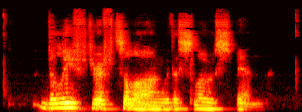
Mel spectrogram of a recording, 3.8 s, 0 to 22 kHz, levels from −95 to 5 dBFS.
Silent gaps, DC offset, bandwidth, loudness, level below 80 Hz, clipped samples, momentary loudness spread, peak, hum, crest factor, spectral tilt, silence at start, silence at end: none; under 0.1%; 15.5 kHz; -19 LUFS; -58 dBFS; under 0.1%; 14 LU; -2 dBFS; none; 18 dB; -6.5 dB/octave; 0.45 s; 0.55 s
